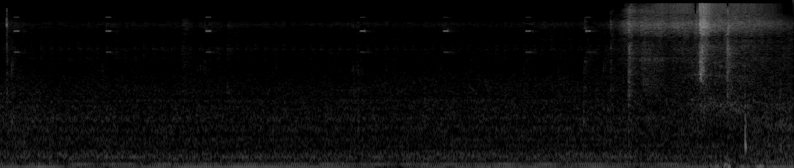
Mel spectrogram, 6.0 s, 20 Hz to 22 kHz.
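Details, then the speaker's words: 1937 Westinghouse 16-inch Power Air pedestal fan, restored and shimmed with fire washers, running: faint sharp ticks about every three-quarters of a second over a low steady motor hum; ticking of unknown cause. "a ticking. I don't know what that is, nor do I really care."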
